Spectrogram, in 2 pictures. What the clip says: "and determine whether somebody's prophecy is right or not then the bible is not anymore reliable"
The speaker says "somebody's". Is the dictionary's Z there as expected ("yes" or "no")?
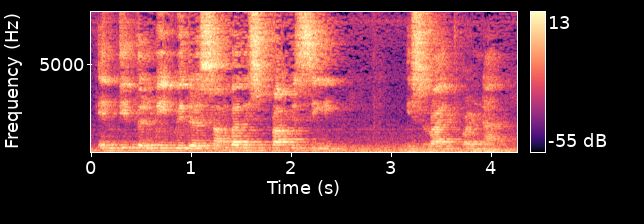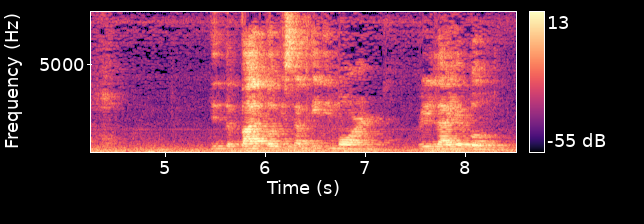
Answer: no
